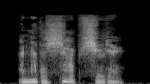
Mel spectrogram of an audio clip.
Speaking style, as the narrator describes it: hissed

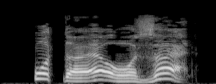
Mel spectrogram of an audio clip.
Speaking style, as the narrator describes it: Bowlhead yelled inside

